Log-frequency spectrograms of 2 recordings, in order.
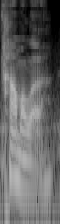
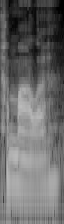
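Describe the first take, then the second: First: The name is said the standard, official way. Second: The name is said like the wrestler's name. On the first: "I know it's pronounced Kamala" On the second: "so I pronounce it Kamala, like the W W F wrestler"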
